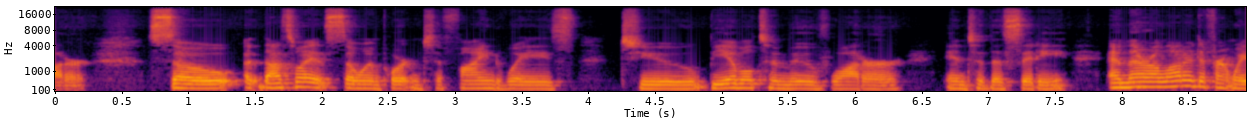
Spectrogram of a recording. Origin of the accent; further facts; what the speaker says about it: California, United States; I grew up in California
